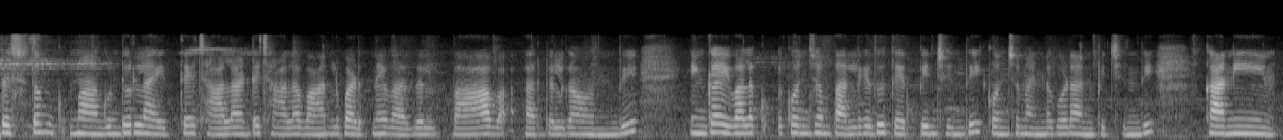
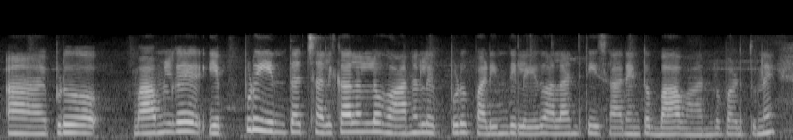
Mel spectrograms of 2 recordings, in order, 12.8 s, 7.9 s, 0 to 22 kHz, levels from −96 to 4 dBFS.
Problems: background sounds at intervals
